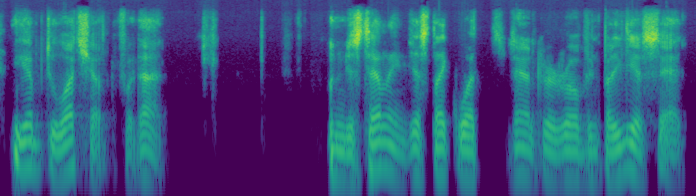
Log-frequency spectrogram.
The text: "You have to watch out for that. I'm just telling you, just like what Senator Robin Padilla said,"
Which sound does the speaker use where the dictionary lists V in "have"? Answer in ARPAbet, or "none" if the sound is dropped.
B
